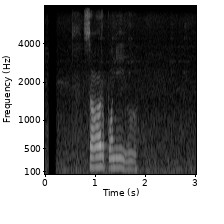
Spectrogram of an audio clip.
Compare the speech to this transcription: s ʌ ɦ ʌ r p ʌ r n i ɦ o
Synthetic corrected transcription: s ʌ ɦ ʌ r p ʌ n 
